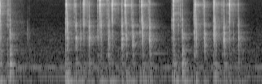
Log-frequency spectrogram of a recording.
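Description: Fingertips of both hands type on the plastic keycaps of a black backlit mechanical keyboard resting on a wooden desk. Quick bright clicks come in two bursts after a short pause, each keystroke sharp with almost no ring.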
